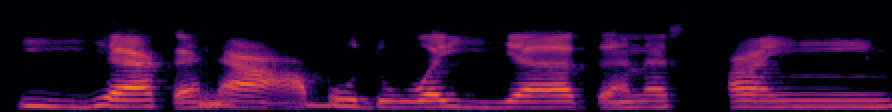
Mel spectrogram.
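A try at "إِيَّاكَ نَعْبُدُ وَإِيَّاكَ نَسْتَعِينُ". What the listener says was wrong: दूसरी या को भी निकाले जरा थोड़ा सा और। इय्याका, बहुत नरमी के साथ, इसको नरम भी है ना या, नरमी के साथ है, इसकी आवाज में नबर करनी है।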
